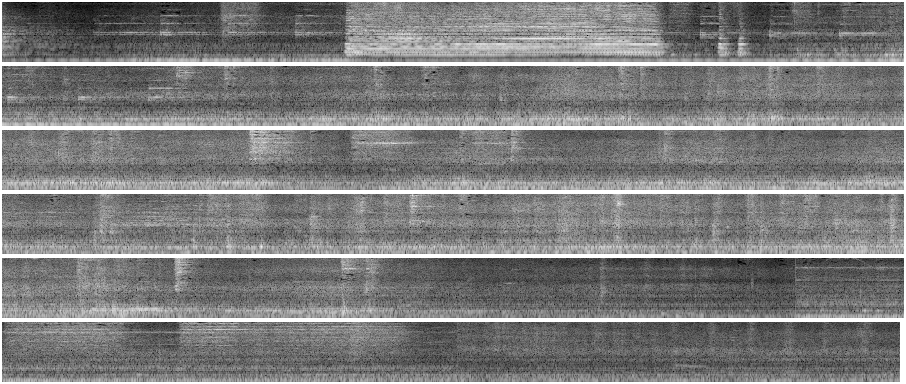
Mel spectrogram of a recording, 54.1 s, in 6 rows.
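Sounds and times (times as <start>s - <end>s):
diesel locomotive engine rumbling: 0.0s - 54.0s
train wheel squeal: 0.9s - 3.3s, 20.5s - 23.4s, 43.9s - 49.7s.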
